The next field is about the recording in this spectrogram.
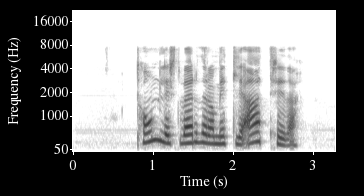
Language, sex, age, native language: Icelandic, female, 7, Icelandic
